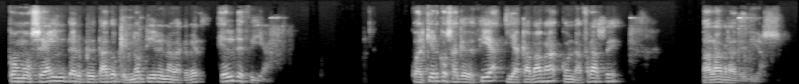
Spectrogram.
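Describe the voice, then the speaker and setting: A man's voice: a little high, mellow. A man giving a spiritual motivational talk, explaining ideas and checking in with rhetorical questions. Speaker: speaker, writer.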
